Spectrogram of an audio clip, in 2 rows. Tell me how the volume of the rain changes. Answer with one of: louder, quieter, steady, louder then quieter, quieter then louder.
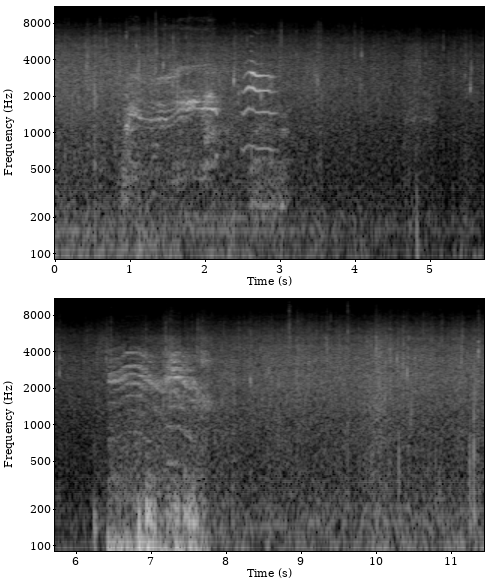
quieter then louder.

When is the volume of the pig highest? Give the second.
2 s.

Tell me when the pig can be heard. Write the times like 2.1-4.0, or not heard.
0.8-3.1.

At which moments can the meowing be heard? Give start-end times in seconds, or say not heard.
1.9-3.0, 6.4-7.8.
